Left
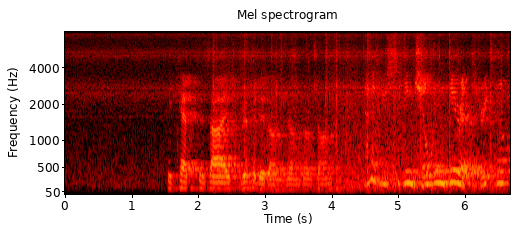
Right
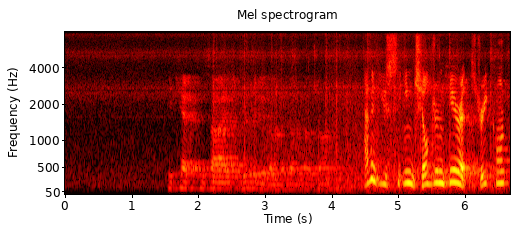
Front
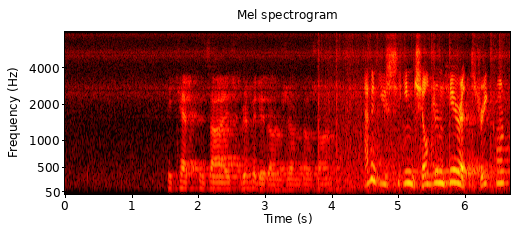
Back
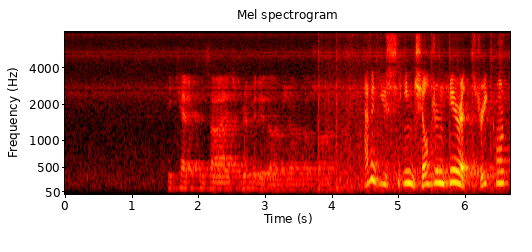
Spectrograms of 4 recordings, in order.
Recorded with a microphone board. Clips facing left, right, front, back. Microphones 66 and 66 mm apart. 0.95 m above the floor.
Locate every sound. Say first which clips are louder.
1.5 s a man speaking: left 3 dB, front 3 dB; 65° left, 2.0 m
4.5 s a man speaking: right 13 dB, back 3 dB; 100° right, 0.9 m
